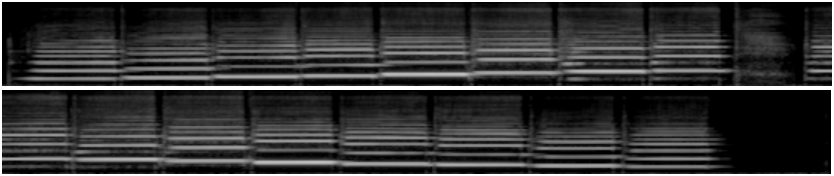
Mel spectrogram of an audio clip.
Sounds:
Music, woodwind instrument, Musical instrument

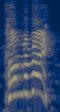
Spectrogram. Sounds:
Speech, Human voice, woman speaking

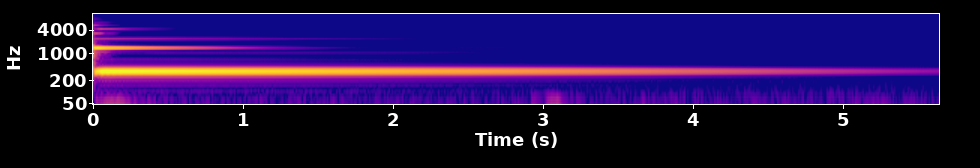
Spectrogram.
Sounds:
Percussion, Musical instrument, Mallet percussion, Music

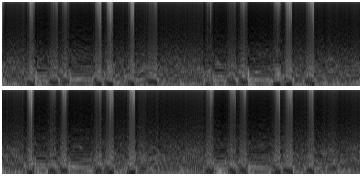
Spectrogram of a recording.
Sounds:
Guitar, Plucked string instrument, Music, Musical instrument

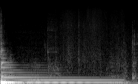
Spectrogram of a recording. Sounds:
Bowed string instrument, Music, Musical instrument

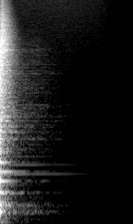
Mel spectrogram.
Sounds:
Percussion, Musical instrument, Drum, Music, Snare drum

